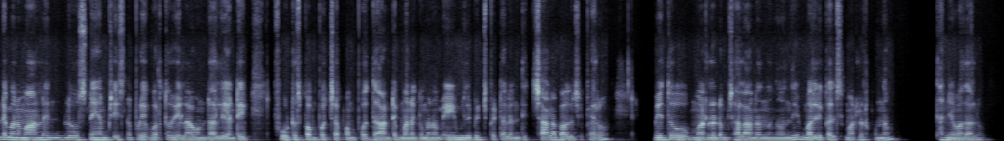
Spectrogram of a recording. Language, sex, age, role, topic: Telugu, male, 20-24, host, ఆన్‌లైన్ స్నేహాలు నిజంగా నిలబడతాయా?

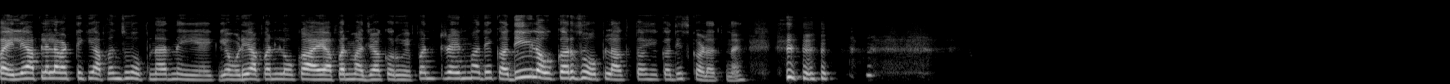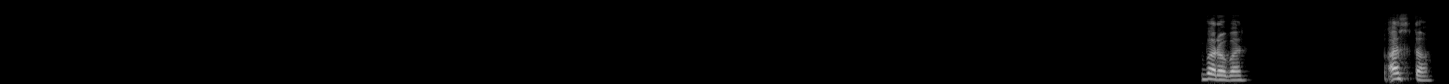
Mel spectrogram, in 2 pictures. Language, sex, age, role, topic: Marathi, female, 30-34, host, तुमचं सामान कधी हरवलं आणि त्यानंतर नेमकं काय घडलं?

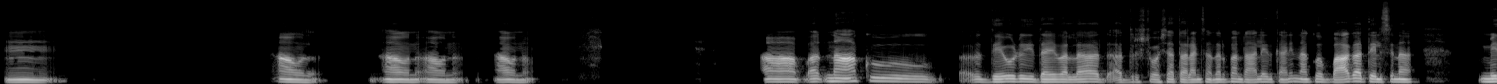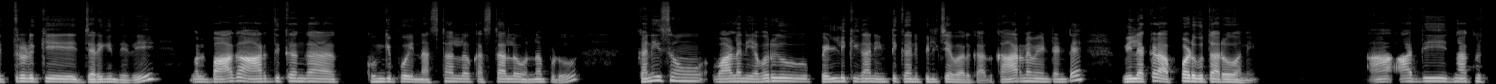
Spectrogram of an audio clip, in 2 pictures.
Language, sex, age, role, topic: Telugu, male, 40-44, guest, డబ్బు విజయానికి ఎంత ముఖ్యమని మీరు భావిస్తారు?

